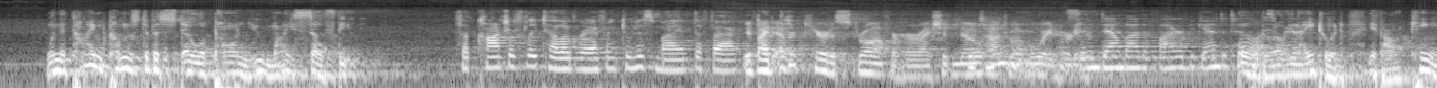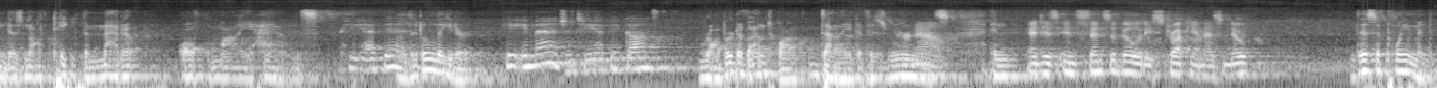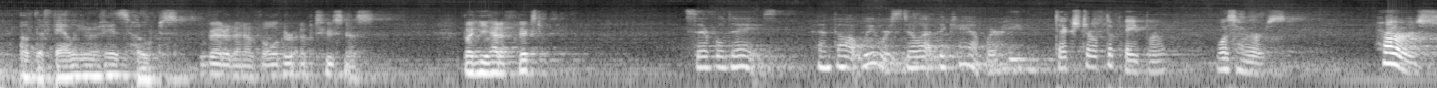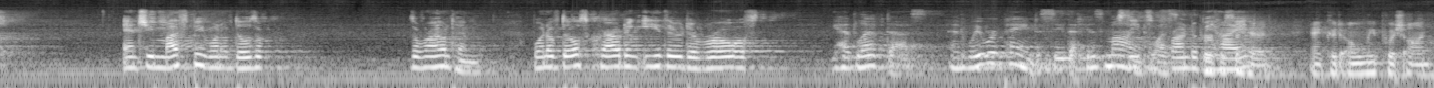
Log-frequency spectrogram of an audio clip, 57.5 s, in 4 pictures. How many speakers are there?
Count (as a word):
four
